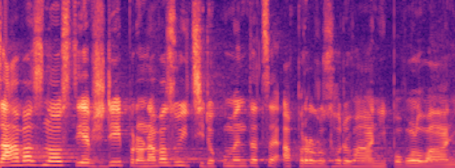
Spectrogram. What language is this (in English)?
Czech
